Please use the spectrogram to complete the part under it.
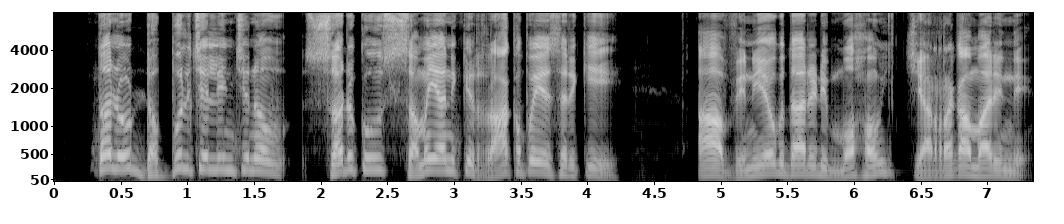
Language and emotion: Telugu, angry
